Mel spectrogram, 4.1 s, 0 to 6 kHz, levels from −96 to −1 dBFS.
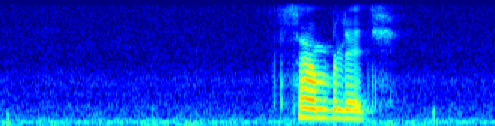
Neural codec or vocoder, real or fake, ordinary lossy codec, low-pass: none; real; none; 5.4 kHz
